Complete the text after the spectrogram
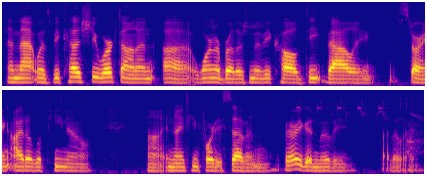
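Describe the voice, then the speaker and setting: A woman's voice: rumbling low, flat delivery, fast talker, gravelly, darkish tone, dry recording, muffled recording. A woman guest author speaking thoughtfully in a panel discussion, telling stories in an articulate, reflective way.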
